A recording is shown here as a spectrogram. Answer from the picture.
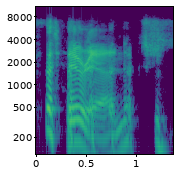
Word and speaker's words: Tyrion: where uh Tyrion so Tyrion says uh that's how it's pronounced tyrian a toast to the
